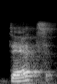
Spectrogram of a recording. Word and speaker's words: debt: and this Lord actually the B is silent in this or so it's like it doesn't exist oh that's so debt and date ah exactly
